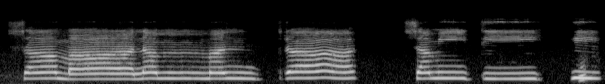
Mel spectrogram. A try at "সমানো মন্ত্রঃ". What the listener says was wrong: সমানম এটা কোথায় আছে? সমানো আছে ওকার, হ্যাঁ আবার। মন্ত্রঃ নয়, মন্ত্রস।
